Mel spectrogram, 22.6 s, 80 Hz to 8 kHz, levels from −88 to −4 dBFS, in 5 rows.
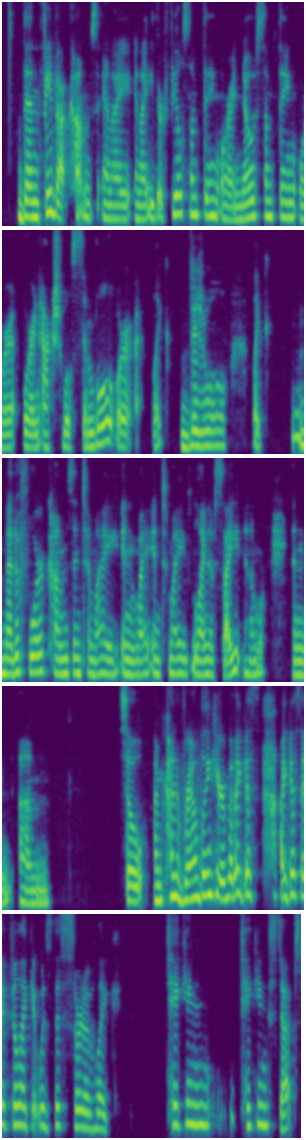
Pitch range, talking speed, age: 180-215 Hz, 160 wpm, 30-49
